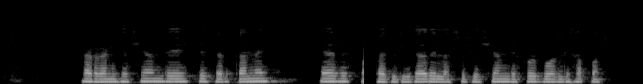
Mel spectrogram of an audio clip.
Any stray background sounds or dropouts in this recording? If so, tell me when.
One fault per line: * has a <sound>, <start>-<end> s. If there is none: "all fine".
* has a dropout, 3.6-3.8 s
